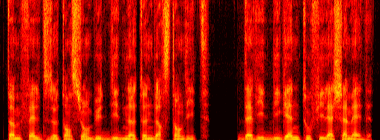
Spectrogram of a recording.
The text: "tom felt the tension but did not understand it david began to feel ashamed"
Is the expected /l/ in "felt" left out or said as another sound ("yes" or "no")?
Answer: no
